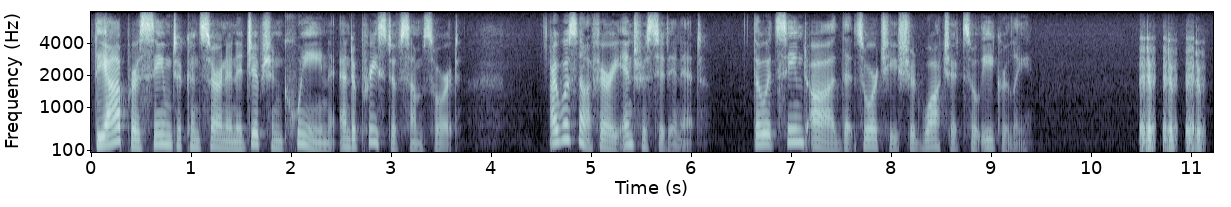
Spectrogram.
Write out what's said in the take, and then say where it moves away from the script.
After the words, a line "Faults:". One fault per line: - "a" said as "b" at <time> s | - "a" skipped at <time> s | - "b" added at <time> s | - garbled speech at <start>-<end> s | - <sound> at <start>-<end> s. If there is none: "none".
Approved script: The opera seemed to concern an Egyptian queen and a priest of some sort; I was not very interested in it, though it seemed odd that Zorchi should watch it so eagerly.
The opera seemed to concern an Egyptian queen and a priest of some sort; I was not very interested in it, though it seemed odd that Zorchi should watch it so eagerly.
Faults:
- laugh at 10.5-11.2 s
